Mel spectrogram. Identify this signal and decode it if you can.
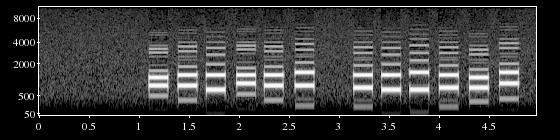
DTMF, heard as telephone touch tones, dialled by hand, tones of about 190 ms. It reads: 782089 52354#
